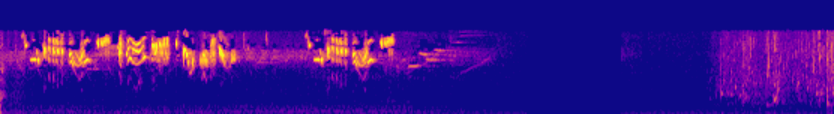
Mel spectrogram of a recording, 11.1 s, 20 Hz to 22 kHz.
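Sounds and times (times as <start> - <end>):
birds chirping: 0.0 - 6.7.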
